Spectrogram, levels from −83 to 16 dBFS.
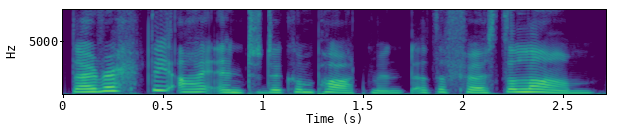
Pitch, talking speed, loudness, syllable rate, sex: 240 Hz, 200 wpm, -17 LUFS, 6.1 syllables/s, female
